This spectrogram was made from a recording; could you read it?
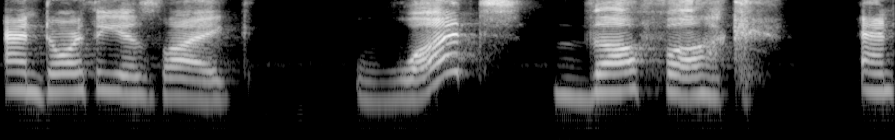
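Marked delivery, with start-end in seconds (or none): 1.8-3.7 very slow, loud mock outrage; shocked disbelief. Dorothy sees her friend on fire, shocked. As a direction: stretch out each word in disbelief.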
